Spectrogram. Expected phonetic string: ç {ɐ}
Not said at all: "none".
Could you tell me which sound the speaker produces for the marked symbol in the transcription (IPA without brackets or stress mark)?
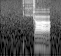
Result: a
